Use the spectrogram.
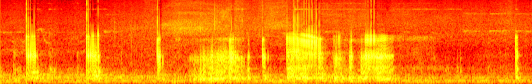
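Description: A solid stone pestle is ground and rotated by hand inside a hollow, grey carved stone mortar. Sharp, bright scraping clicks alternate with longer, gritty grinding passes at an uneven pace, each stopping dry with almost no ring.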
